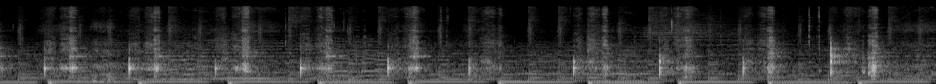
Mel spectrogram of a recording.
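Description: Kitchen knife chopping through strips of pastry dough onto a wooden cutting board, a steady series of cuts about one a second.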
